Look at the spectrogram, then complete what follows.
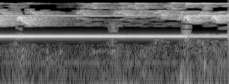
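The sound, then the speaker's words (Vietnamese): A Korean bell, sent by a Buddhist follower in Korea, is struck and rings out with a steady, sustained metallic tone, fairly loud, humming evenly for the whole moment with no voices. “Giờ đây là tiếng chuông của Hàn Quốc đây.”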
